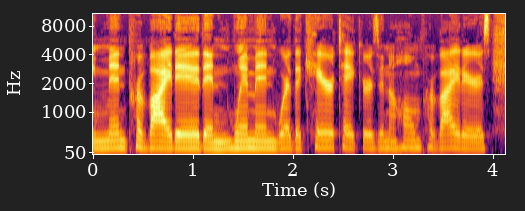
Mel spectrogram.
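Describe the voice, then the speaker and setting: Her voice is fairly low, and this woman speaks at a fairly quick pace with an American accent. The recording is very clean, with a silent background. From Los Angeles, US West Coast. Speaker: clinical psychologist. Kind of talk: casual interview chat.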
